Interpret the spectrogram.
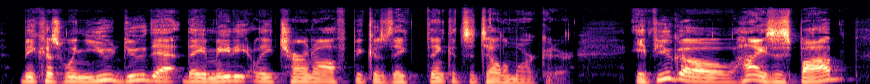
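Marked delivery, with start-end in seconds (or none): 5.5-6.3 very friendly, casual, conversational. Demonstrating how to open a phone call to Bob, very friendly, conversational. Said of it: "Very friendly, very conversational".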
